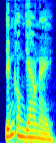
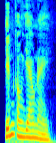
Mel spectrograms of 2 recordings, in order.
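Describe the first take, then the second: No difference in how they are said.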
